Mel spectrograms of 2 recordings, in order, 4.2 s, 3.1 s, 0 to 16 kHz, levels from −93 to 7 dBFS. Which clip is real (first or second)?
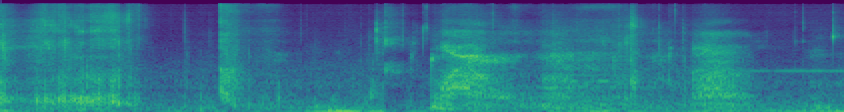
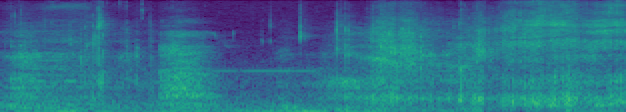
second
